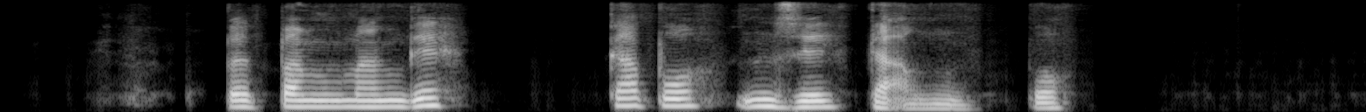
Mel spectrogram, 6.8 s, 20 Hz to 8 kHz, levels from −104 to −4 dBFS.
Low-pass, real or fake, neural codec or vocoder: 7.2 kHz; fake; codec, 16 kHz in and 24 kHz out, 1.1 kbps, FireRedTTS-2 codec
